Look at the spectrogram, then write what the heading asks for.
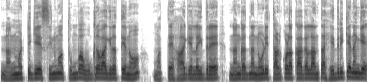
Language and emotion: Kannada, fearful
